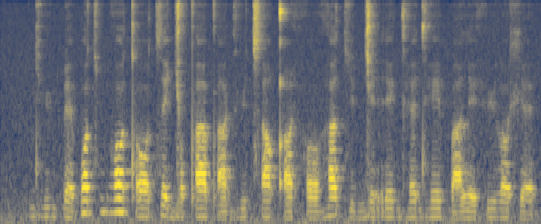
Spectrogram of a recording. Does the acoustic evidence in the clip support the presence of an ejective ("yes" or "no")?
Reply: yes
